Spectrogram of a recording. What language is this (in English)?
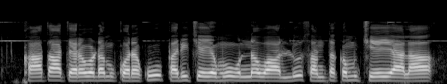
Telugu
